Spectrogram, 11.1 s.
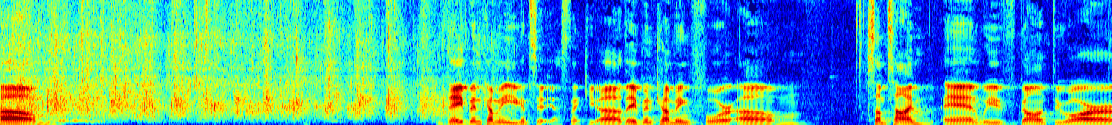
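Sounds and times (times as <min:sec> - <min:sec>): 
speech: 0:00.0 - 0:00.7, 0:04.4 - 0:11.1
church congregation clapping to welcome new members: 0:00.0 - 0:05.3.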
